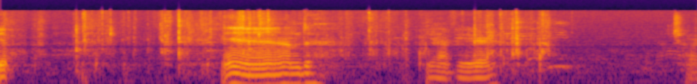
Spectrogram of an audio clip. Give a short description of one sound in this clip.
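Cardboard scrapes and taps as a box is handled and opened.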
